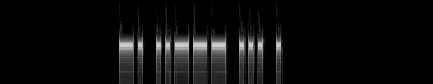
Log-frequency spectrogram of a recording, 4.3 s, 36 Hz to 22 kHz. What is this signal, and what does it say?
Morse code, heard as a keyed tone, about 25 wpm, 700 Hz. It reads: N2SE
